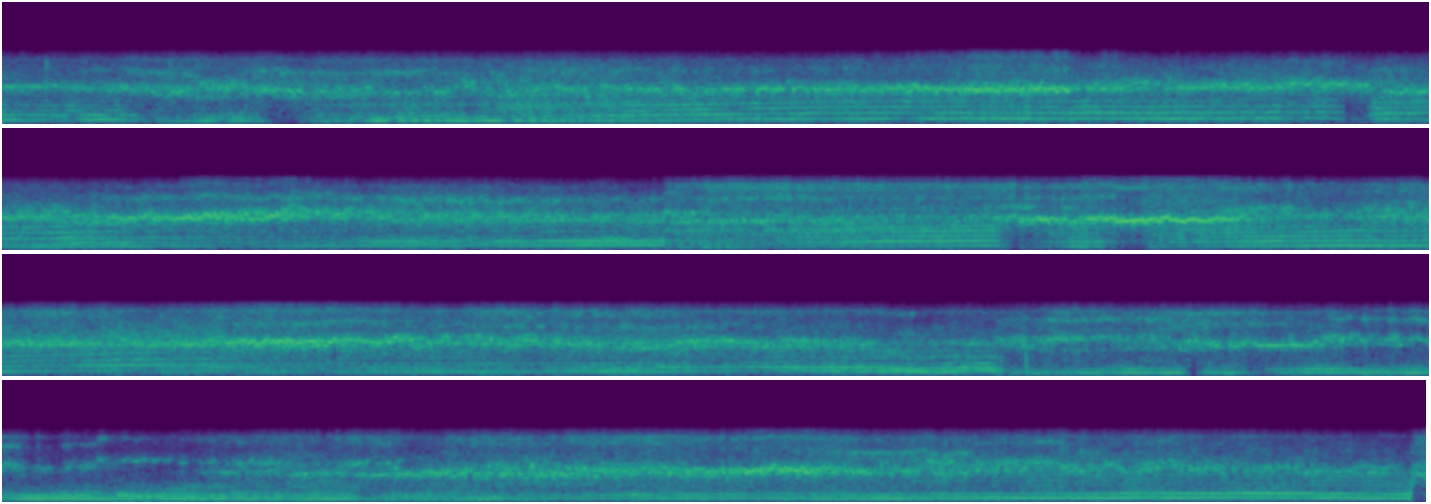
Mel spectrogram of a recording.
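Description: Drift car sliding with its tyres squealing and its engine revving up and down in repeated pulls. The engine note drops away briefly every few seconds between pulls.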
